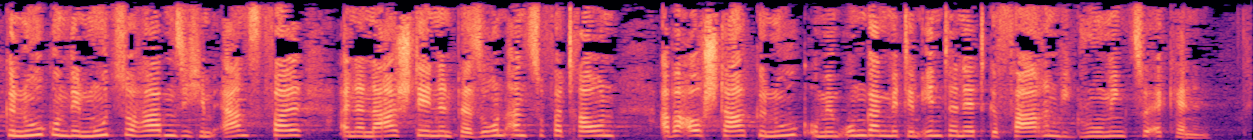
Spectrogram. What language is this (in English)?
German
